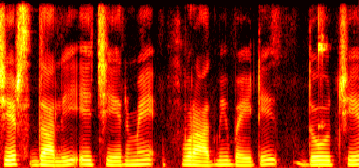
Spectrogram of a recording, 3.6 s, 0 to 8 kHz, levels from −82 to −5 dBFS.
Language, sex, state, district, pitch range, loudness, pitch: Hindi, female, Haryana, Charkhi Dadri, 185-200 Hz, -18 LUFS, 190 Hz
